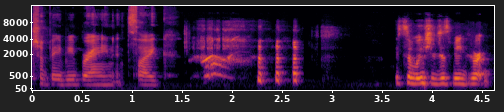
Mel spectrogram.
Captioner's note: woman laughing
